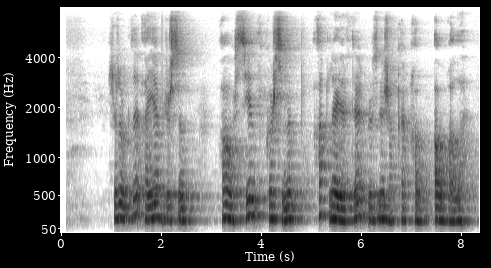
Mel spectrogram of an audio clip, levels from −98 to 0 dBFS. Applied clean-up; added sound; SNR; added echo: none; none; none; reverberation time 0.8 s.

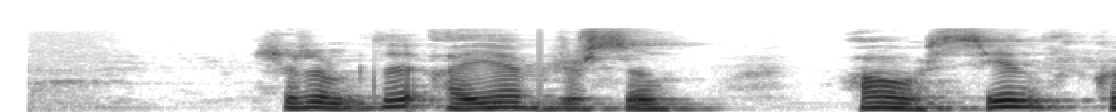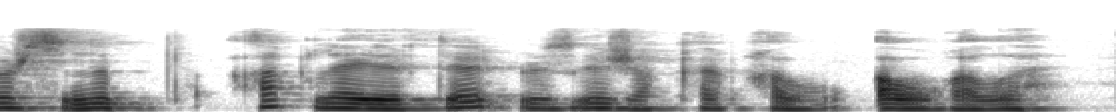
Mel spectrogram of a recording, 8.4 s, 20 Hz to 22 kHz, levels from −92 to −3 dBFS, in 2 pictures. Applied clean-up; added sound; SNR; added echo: none; none; none; none.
